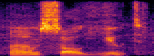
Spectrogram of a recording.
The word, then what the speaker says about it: solute: you remembering this is when I see the word solute I think that that kind of writes that rhymes with parachute okay and so I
